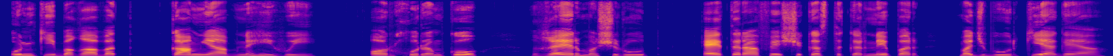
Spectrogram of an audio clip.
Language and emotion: Urdu, neutral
